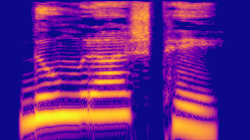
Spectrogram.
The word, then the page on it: ದುಮ್ರಾಷ್ಠೆ: Kannada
